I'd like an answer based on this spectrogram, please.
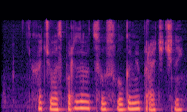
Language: Russian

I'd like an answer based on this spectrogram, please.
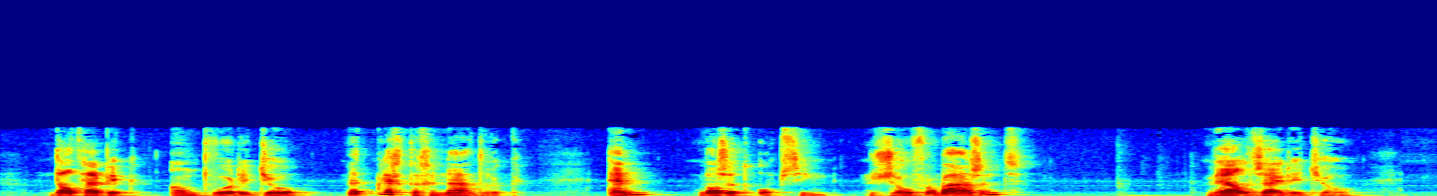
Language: Dutch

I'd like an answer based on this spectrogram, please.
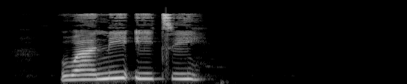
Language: Mokpwe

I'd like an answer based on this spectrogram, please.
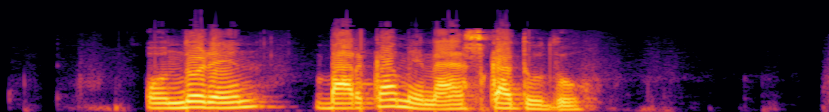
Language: Basque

